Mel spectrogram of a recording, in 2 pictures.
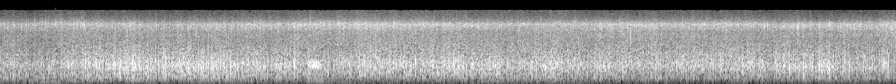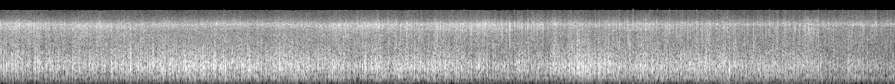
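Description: Heavy rain pouring onto wet pavement in a cloudburst, a dense, even hiss that stays steady throughout.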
